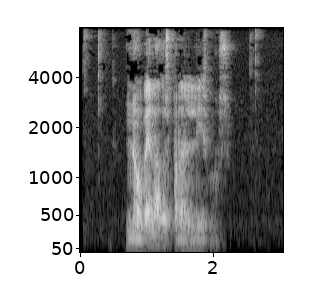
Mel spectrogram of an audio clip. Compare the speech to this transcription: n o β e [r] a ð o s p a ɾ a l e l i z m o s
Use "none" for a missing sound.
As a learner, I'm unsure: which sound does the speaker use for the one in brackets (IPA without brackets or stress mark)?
l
